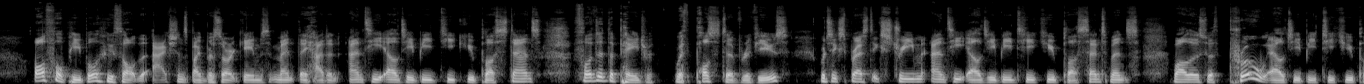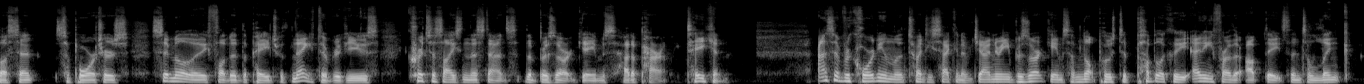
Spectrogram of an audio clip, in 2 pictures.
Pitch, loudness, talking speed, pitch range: 110 Hz, -21 LUFS, 155 wpm, 100-125 Hz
